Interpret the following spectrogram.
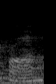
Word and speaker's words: Brawn: It's pronounced Brawn, right? Yeah.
